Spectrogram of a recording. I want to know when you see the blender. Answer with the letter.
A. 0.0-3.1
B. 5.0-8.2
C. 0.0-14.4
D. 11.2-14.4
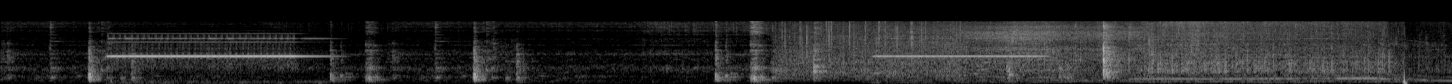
D.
